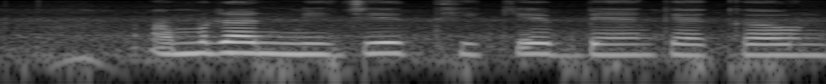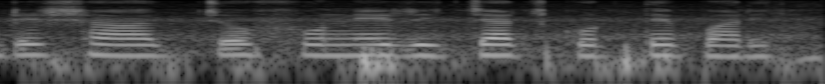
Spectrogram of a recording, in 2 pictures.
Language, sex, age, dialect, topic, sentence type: Bengali, female, 18-24, Western, banking, statement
